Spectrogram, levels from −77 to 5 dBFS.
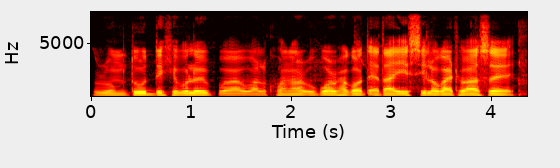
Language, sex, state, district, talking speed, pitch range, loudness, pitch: Assamese, male, Assam, Hailakandi, 150 wpm, 120-130 Hz, -18 LUFS, 125 Hz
